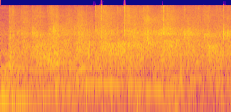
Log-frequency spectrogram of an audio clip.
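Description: Many hands clapping, a dense patter of claps, with a man's voice over it.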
